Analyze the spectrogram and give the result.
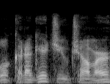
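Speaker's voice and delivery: monster troll voice. Playing the troll working a donut stand, greeting a customer in a troll voice. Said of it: "was that [name]'s vo- or troll voice?".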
